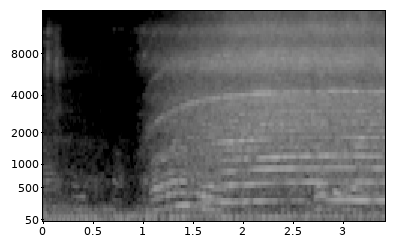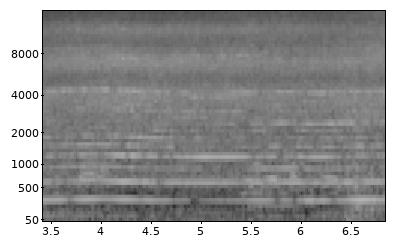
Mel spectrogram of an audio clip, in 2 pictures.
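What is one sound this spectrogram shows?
An electric water pump starts and hums steadily.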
